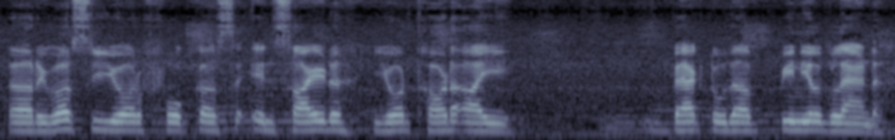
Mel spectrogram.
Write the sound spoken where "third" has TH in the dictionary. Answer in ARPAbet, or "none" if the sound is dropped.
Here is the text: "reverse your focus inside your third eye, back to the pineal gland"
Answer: T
